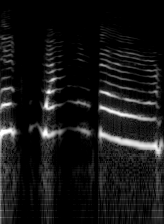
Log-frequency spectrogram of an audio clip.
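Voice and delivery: excited high cry, slowed.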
